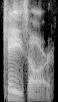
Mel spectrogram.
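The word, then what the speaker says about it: Ka-Zar: he said okay curtis it's not true it's pronounced cazar what so stanley is wrong everybody the magazine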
